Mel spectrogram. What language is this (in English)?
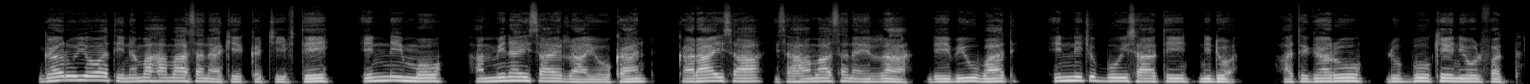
Oromo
